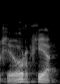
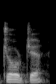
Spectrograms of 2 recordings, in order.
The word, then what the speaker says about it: Georgia: La cosa se ha puesto todavía mucho más caliente en Georgia o Georgia, si prefieren ustedes pronunciarlo así, donde un juez federal ha bloqueado de manera urgente las máquinas de dominio.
